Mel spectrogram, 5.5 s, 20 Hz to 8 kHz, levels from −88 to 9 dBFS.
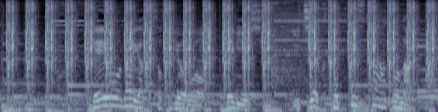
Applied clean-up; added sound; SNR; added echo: none; Camera; -3 dB; none.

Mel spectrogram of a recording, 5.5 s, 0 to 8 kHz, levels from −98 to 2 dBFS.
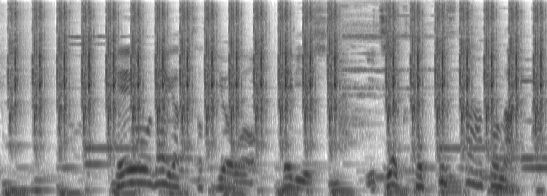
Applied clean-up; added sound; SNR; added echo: classical method log-MMSE.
